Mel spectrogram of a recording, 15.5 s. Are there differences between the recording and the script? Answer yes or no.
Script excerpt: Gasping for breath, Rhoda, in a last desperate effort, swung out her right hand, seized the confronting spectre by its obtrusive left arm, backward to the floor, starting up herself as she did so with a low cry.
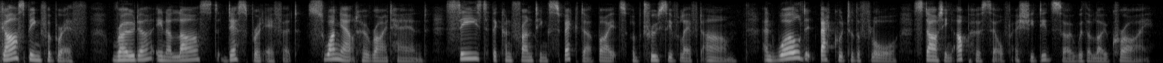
yes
